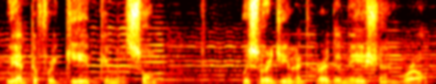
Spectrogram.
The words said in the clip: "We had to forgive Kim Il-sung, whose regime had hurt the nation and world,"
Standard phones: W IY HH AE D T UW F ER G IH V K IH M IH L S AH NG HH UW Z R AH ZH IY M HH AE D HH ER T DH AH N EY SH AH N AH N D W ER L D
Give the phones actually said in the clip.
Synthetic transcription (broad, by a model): W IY HH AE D T UW F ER G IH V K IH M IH N S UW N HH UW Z R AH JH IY M HH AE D HH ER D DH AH N EY SH AH N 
